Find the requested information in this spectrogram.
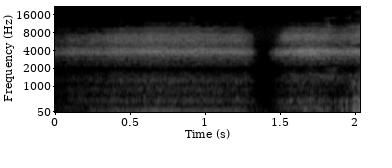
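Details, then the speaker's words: Sleeping dog: low rumbling breath noise with a wheezy, snorting edge; snoring. "sounds of sleep. Doggy snoring is sleep inducing."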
